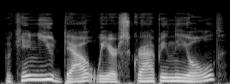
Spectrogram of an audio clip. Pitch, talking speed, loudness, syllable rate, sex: 160 Hz, 235 wpm, -13 LUFS, 5.0 syllables/s, male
